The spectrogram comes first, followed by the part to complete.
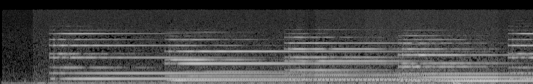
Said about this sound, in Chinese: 小朋友，你听，这是什么钟声啊？啊，是圣诞钟声，快来，我们来欢迎主耶稣。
